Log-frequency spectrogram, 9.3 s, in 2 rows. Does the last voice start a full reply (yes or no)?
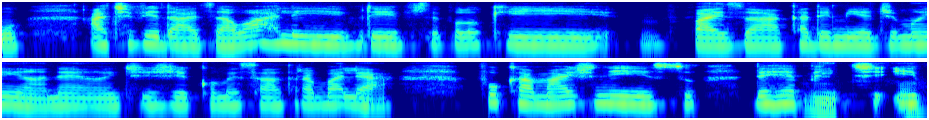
no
